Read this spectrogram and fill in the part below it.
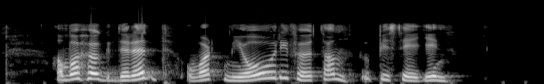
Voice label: mjår, Numedalsmål

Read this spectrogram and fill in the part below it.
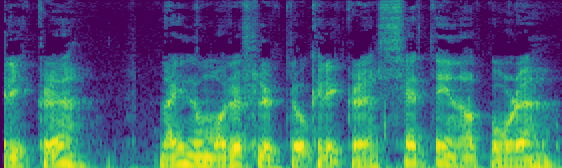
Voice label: krikkle, Numedalsmål; Uttrykk

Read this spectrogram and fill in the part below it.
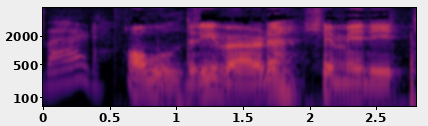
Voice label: vael, Numedalsmål; Substantiv hokjønn

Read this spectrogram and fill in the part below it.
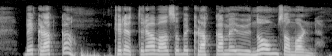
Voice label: bek Lakka, Numedalsmål; Ordet er ubøyeleg.

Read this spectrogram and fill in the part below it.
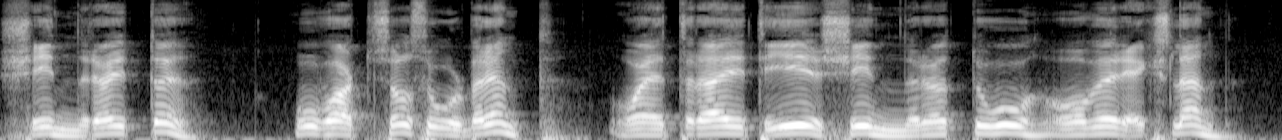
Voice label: "sjinnrøyte", Numedalsmål; æi ti sjinnrøtte ho åver ekslæn

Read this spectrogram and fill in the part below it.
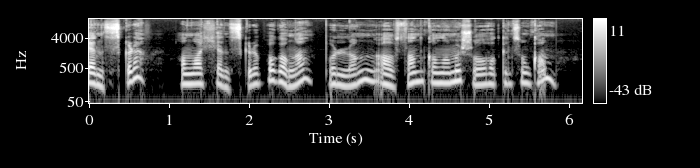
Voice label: kjennskLe, Numedalsmål

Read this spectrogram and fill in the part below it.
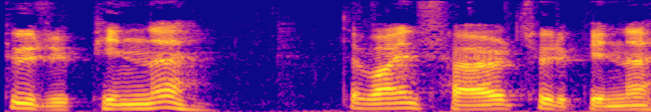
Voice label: "turrpinne", Numedalsmål; De va ein fæL turrpinne!

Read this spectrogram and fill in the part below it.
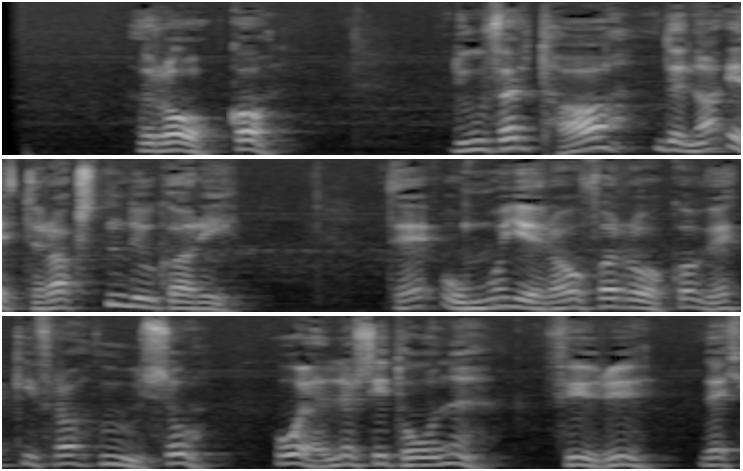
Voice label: raka, Numedalsmål

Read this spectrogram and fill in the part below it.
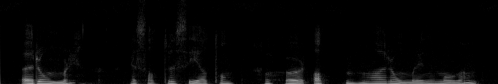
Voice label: romlin, Numedalsmål; Adjektiv; Veggli

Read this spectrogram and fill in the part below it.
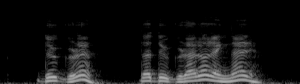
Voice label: "dugLe", Numedalsmål

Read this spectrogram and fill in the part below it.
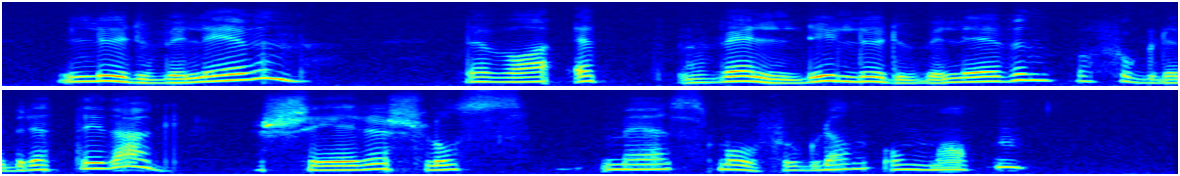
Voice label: "lurveleven", Numedalsmål

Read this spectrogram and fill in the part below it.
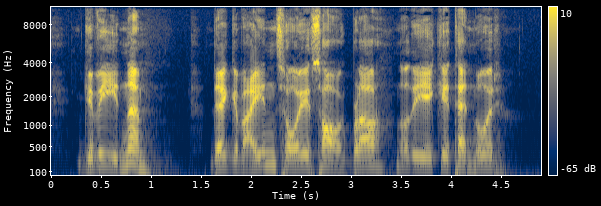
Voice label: gvine, Numedalsmål; De gvæin så i sagbLa nå de jikk i tennor

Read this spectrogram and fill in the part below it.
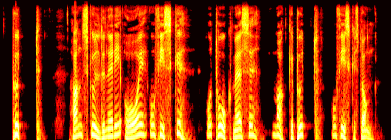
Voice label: putt, Numedalsmål; Han skulde ne'i åe o fiske o tok mæ se makkeputt o fiskestång.; Substantiv hankjønn; Hushald, mat, drikke

